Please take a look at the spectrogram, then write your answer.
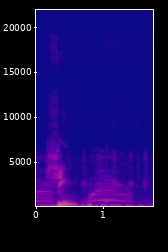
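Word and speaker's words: Shiing: And we spell that S-H-I-I-N-G. It's like a sound effect when you pull a sword out of the sheath. Shing.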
